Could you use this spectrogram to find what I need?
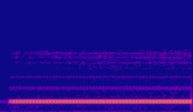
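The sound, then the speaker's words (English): A phone call's ringback tone while calling a pastor: one steady, loud electronic tone that starts abruptly and holds evenly throughout, with no voices over it. “Here's another ring.”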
